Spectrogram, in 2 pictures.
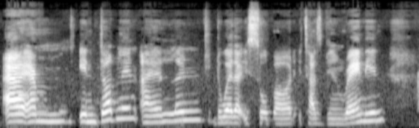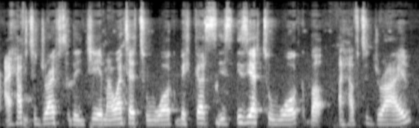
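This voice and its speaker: Slow-talking woman co-host. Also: fairly low pitch. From Nigeria.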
